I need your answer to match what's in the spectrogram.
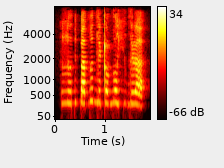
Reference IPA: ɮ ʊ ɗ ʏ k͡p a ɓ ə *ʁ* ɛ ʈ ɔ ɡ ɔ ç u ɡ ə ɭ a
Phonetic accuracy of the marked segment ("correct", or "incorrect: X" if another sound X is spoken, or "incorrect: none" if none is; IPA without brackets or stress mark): incorrect: ɡ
